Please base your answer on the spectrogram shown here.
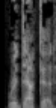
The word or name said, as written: redacted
